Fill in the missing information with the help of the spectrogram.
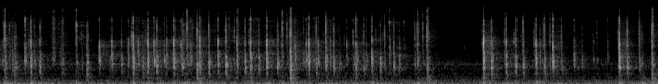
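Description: Tattooed hands type rapidly on a full-size plastic Corsair mechanical keyboard with RGB backlighting, fingertips tapping the keys. A dense stream of short, bright clicky keystrokes runs throughout, broken by a brief pause just before the five-second mark, then resumes with a few sharper taps.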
